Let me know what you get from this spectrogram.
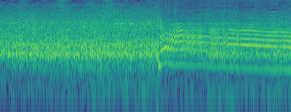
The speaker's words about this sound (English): Ah! So many people cheering.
